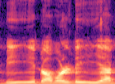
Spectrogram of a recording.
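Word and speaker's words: better: আমেরিকানে বেটার উচ্চারণ করবে ওরা এই যে BEDDER যা হয়, তখন আরটা থাকবে, কিন্তু ওরা টিটাকে ডি উচ্চারণ করে।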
